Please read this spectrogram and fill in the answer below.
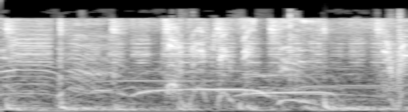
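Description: Hip hop music: a drum beat with turntable scratching, the record's pitch swooping up and down several times.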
